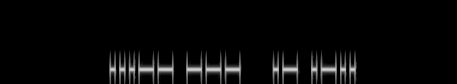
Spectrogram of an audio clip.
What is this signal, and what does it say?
Morse code, heard as a keyed tone, about 25 wpm, 690 Hz. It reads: 3O AL
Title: Winter Field Day Exchanges Encore 25wpm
